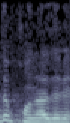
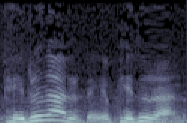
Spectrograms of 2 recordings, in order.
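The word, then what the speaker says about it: Bernard: 자, 그 다음에 제가 발음을 좀 잘못했나 봐. 버나드를 했는데 그게 아니라 베르나르래요. 베르나르.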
